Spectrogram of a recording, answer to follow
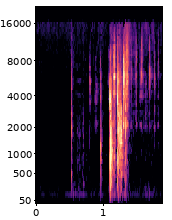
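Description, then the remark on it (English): Dice rolled for a notice check clatter across a hard surface: a couple of isolated taps, then a quick burst of rattling clicks that settles. Moderately loud, with no voices. “Did you roll both dice?”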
